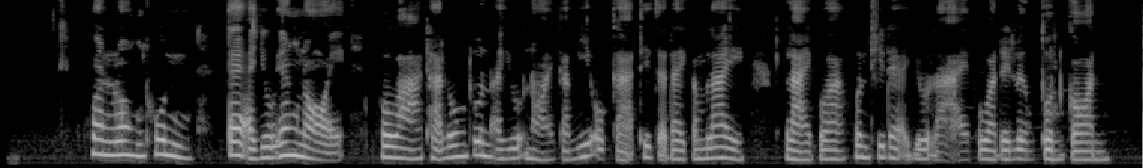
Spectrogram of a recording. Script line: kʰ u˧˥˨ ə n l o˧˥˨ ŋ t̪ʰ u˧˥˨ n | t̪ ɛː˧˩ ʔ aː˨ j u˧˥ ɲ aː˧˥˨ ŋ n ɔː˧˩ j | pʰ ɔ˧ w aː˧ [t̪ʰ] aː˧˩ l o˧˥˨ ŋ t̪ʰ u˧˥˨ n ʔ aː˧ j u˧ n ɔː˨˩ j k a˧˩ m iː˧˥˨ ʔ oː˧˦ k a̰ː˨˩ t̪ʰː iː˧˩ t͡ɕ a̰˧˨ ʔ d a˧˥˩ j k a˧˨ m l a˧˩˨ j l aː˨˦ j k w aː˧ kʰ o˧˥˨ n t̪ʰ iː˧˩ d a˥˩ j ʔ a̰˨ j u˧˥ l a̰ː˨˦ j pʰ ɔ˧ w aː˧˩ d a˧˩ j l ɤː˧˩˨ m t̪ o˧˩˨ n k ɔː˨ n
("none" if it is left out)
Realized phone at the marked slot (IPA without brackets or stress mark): t̪ʰ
